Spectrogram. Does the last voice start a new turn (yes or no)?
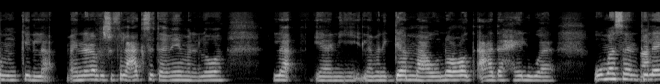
no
